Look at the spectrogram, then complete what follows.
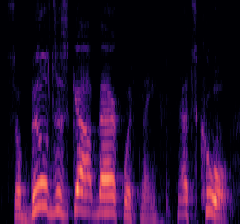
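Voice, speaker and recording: A man's voice: sits high, very animated, a little slow, noisy background. A man hosting a casual hands-on livestream tutorial, explaining in an informal, stop-and-start way as he thinks aloud. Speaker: livestream tutorial host, amateur radio operator.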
